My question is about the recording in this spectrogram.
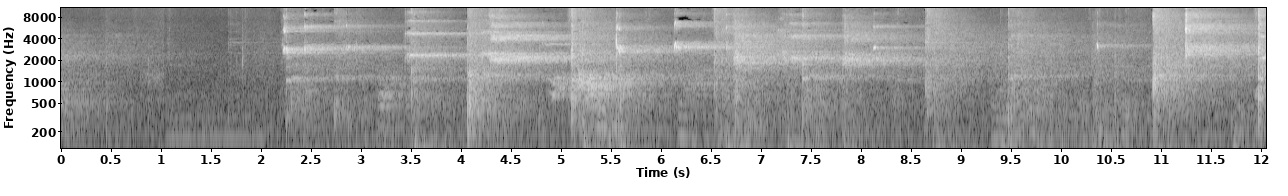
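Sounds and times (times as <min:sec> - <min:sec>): shoes squeaking on floor: 0:01.6 - 0:08.6, 0:10.3 - 0:12.0
racket hitting shuttlecock: 0:02.2 - 0:09.8, 0:10.4 - 0:12.0.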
